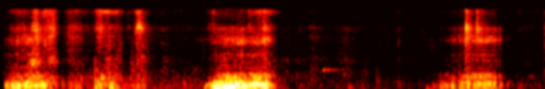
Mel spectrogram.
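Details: Snoring in a sleeping dog: soft, rumbling snores in short repeated bursts with quiet gaps.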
